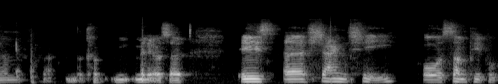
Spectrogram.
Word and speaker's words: Shang-Chi: Apparently, Kevin Feige said Shang-Chi.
